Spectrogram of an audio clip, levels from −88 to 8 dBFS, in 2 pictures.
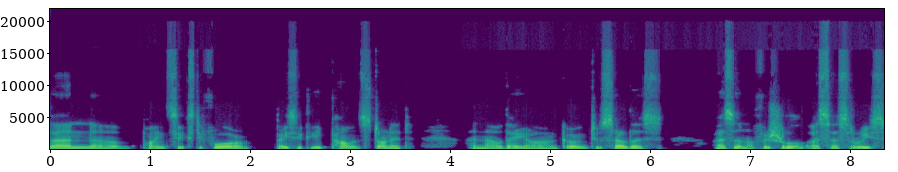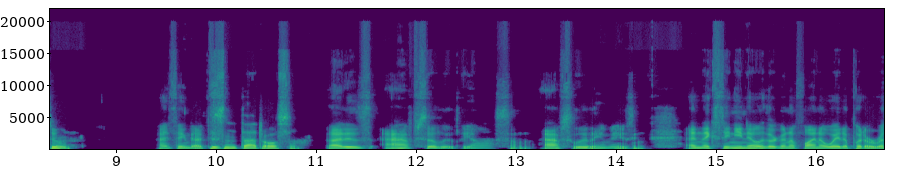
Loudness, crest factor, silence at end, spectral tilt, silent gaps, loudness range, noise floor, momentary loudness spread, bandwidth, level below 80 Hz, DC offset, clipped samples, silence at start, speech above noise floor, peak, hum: -20 LUFS; 18 dB; 0 s; -5.5 dB/octave; none; 4 LU; -88 dBFS; 12 LU; over 20 kHz; -62 dBFS; under 0.1%; under 0.1%; 0 s; 69 dB; -2 dBFS; none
